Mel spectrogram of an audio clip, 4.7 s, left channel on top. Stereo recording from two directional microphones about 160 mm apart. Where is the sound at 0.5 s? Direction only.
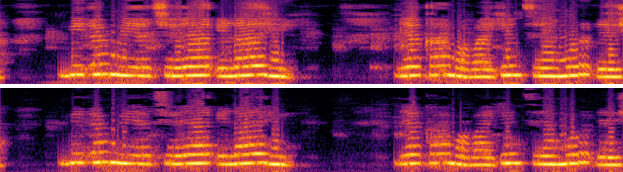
30° left (ahead or behind).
